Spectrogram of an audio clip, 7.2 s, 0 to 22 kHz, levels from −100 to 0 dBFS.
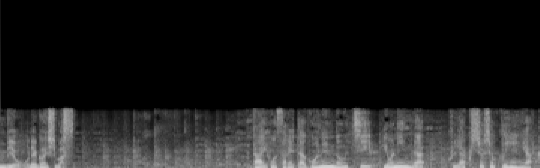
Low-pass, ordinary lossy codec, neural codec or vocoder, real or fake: none; none; codec, 16 kHz, 2 kbps, X-Codec, WavLM features, trained on Multilingual LibriSpeech; fake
